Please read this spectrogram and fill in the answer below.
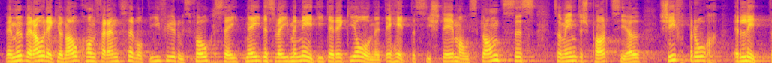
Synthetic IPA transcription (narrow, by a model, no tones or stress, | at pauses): ʋɛmybəɾɑlɾɛɡjonɑːlkʰɔnfəɾɛnt͡səvɔt̪ːiːfyːɾəusfɔlkχseɪtneɪd̥ɑsʋeɪmənɪdid̥əɾɛɡ̥joːnəd̥ɛɦɛt̚d̥ɑsːiʃteːmɑlsɡ̥ɑnt͡səs | t͡sumɪndəʃt̚pʰɑɾt͡siɛl | ʃɪfb̥rʊχ | ɛɾlɪtə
